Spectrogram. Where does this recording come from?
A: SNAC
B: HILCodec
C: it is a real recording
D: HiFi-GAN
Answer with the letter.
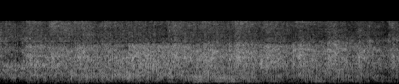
D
